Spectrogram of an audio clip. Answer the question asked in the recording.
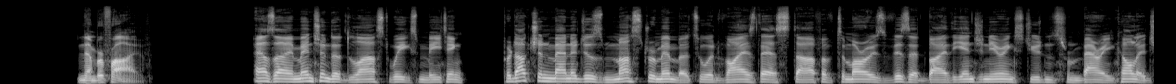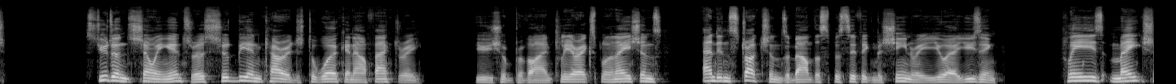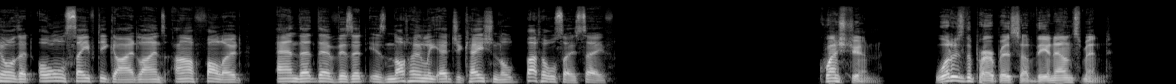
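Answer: To remind production managers to prepare their staff for tomorrow's visit by engineering students from Barry College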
